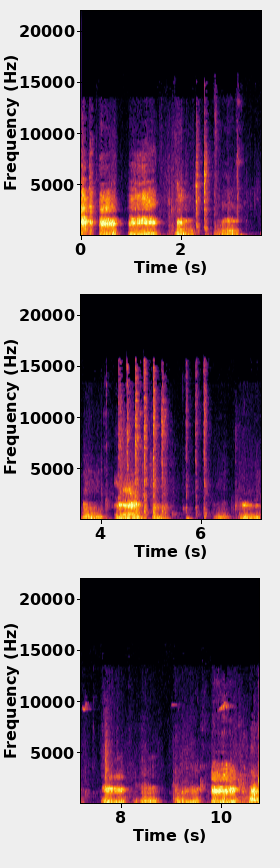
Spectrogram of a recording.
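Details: Vizsla puppies, Sejla litter, indoors: repeated short growling and whimpering bursts with harmonics, about eighty a minute in uneven clusters, alternating with brief quiet gaps and some thumping of play.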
